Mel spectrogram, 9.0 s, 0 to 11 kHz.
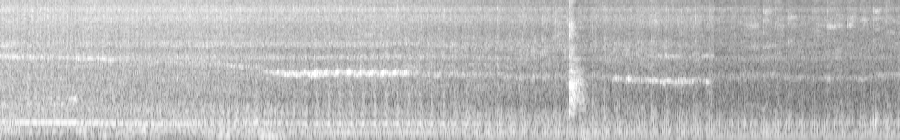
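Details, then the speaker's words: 1981 Yamaha Maxim XJ650 four-cylinder, dead 20 years, running after carburettor rebuild on old oil: slightly uneven fast idle with some blips, no knocks or grinding; healthy, idle still needs setting. "but success we got it running didn't have to do hardly any wiring at all"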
